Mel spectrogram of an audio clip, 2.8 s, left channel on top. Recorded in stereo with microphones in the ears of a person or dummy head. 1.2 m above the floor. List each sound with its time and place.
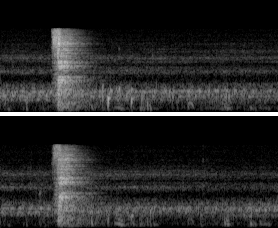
0.5 s a thud: 50° left (ahead or behind), 5 m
